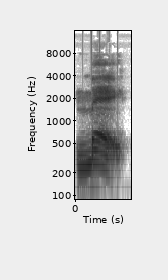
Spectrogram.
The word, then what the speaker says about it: me: they call them the may tablets the the word is spelled m-e but it's pronounced may and these are thought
